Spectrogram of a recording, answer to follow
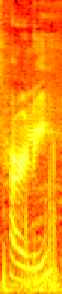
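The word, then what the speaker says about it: Harleigh: Anyway, so her name is Harley, and it's spelled H-A-R-L-E-I-G-H.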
